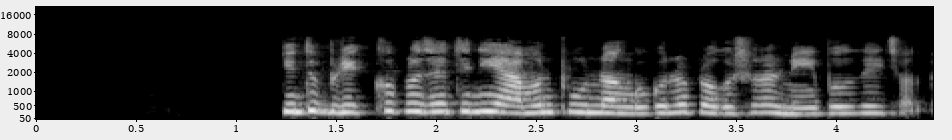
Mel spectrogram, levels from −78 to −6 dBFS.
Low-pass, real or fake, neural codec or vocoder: 7.2 kHz; real; none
